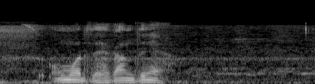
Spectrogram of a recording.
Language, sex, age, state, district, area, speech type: Santali, male, 45-60, West Bengal, Birbhum, rural, spontaneous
